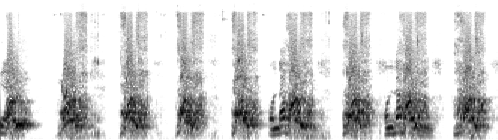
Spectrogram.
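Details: Steady, forceful barking from a pit bull, eight deep, hoarse barks at an even pace of a little over one per second, rough and slightly growling in tone.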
